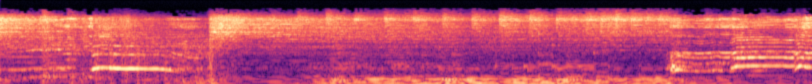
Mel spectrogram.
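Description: Live rock band playing: electric guitars, bass guitar and drum kit, with a held vocal line about a second in and again near the end, and an instrumental stretch between.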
